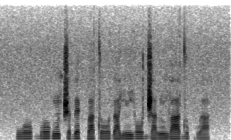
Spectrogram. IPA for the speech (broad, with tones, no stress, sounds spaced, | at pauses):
w oː˨˦ ɡ͡b oː˦ ɡʷ ũ˦ t͡ʃ ə˧ ɗ ɛ˦˨ ɡ͡b a˧ t oː˨ ɗ a˨ j ĩ˧ j oː˦ d͡ʒ a˨ l ũ˨ v aː˦ d o˦ kʷ a˨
